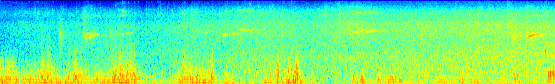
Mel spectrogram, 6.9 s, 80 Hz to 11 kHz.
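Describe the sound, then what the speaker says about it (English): Strong wind buffets the microphone of a GoPro Hero 8 Media Mod outdoors, making a loud, continuous low rumble with gusty swells and rustling throughout, and no one speaks. "Okay, a lot of wind right now."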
